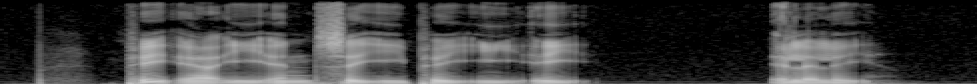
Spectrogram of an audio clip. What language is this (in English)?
Danish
